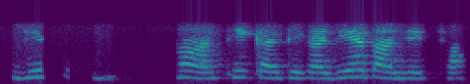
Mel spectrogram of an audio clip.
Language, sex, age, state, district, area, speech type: Sindhi, female, 18-30, Rajasthan, Ajmer, rural, conversation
